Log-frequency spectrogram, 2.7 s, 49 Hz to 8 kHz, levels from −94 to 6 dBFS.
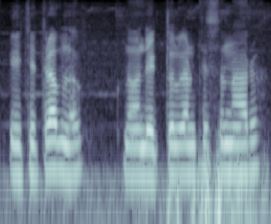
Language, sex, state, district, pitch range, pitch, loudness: Telugu, male, Telangana, Mahabubabad, 140-150 Hz, 145 Hz, -16 LUFS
